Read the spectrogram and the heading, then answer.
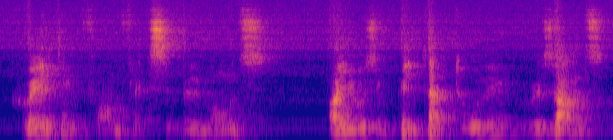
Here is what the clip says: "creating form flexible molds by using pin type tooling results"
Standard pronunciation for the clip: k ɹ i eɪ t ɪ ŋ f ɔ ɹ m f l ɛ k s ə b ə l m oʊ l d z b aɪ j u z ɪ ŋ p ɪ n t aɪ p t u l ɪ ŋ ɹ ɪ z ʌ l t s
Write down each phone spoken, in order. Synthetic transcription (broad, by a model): k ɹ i eɪ t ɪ ŋ f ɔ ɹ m f l ɛ k s ə b ə l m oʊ d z b aɪ j u z ɪ ŋ p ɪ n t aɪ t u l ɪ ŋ ɹ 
